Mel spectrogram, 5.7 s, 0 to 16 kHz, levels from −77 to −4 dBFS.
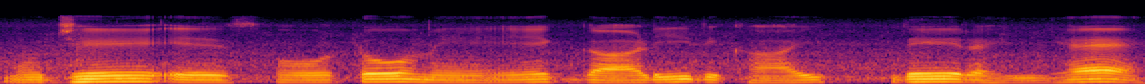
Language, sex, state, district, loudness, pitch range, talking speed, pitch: Hindi, male, Madhya Pradesh, Katni, -16 LUFS, 100-115 Hz, 105 wpm, 105 Hz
